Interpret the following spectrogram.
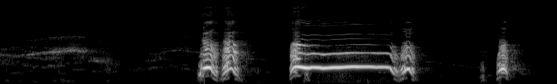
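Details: Dog barking and howling while being shooed home: a quick double bark, then a long steady tonal howl of about one second ending in barks, and a final short bark, with quiet background between.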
